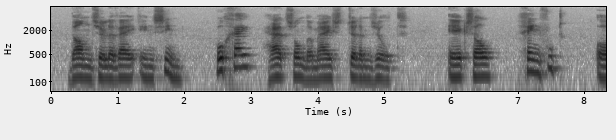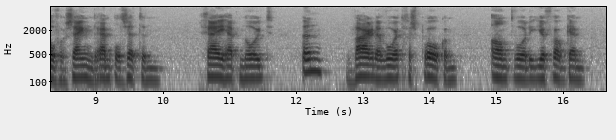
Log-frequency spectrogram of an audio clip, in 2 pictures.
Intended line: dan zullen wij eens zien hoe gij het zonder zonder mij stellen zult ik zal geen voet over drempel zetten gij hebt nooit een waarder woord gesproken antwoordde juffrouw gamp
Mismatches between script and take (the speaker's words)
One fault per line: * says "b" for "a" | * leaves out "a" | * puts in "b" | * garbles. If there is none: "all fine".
* leaves out "zonder"
* puts in "zijn"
